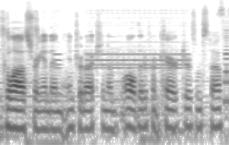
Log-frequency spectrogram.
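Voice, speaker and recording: A man's voice: mid-range voice, completely flat delivery, racing, music in the background. A man hosting a game review video with casual, tentative, unscripted commentary, thinking aloud as he goes.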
